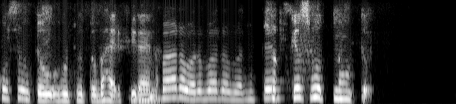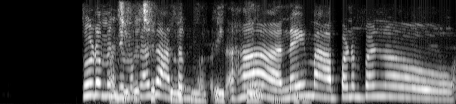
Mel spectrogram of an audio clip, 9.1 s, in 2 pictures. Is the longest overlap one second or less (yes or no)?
no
